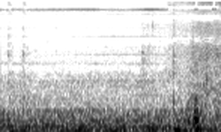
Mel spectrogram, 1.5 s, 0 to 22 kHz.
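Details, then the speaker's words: Newly installed 2 kW heater in a Montana off-road caravan, remote-started in its warm-up cycle before the fuel pump kicks in and before ignition; quiet steady fan whirr with faint even ticking, no scraping, normal warm-up. "it's up here you just hear the fan [Music] ticking and the pump is not quite ready yet"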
